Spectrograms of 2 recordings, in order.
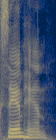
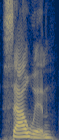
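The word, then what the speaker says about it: Samhain: first lesson in gaic that looks like saman but it is sawin um oh like slancha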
